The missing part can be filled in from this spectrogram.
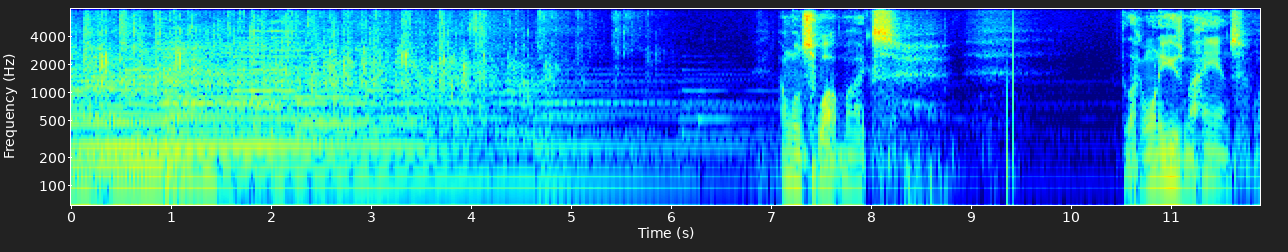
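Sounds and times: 
audience hand clapping: 0:00.0 - 0:06.0
sustained keyboard chords: 0:00.0 - 0:06.6
speech: 0:07.1 - 0:08.4, 0:10.6 - 0:11.8.

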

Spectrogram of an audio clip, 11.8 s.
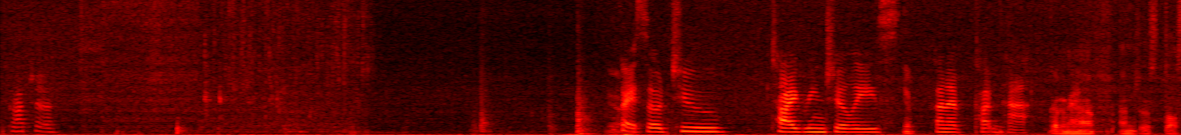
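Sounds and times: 
onions frying in a pan until translucent: 0:00.0 - 0:03.4, 0:06.1 - 0:11.8
speech: 0:00.1 - 0:00.8, 0:06.2 - 0:11.8.

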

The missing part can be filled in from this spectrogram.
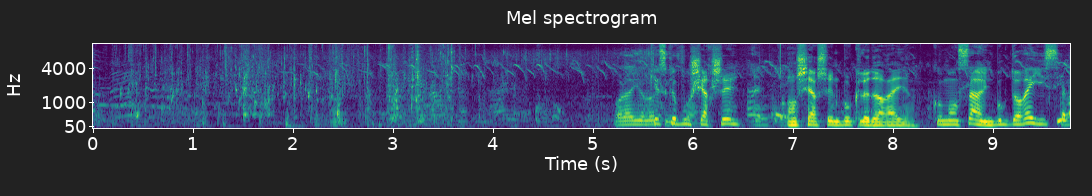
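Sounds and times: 
running water while washing dishes: 0:00.0 - 0:03.8
birds chirping: 0:00.0 - 0:09.7
speech: 0:05.2 - 0:09.7.

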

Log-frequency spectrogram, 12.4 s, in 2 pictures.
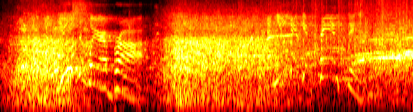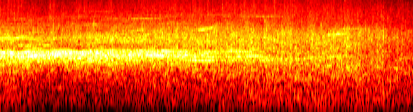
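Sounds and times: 
laughter: 0:00.0 - 0:06.0
women in audience clapping and cheering: 0:03.8 - 0:12.3.

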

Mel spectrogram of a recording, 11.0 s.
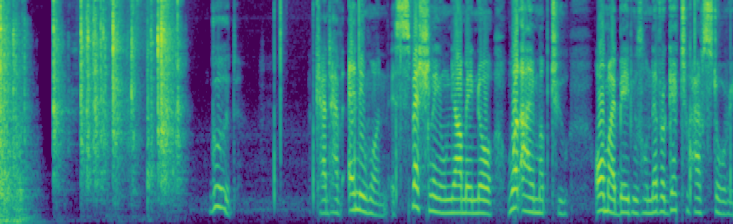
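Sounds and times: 
heavy door thudding shut with a low boom: 0:00.0 - 0:00.7
door lock clicking and rattling as it is locked: 0:00.0 - 0:02.9
speech: 0:03.2 - 0:03.6, 0:04.8 - 0:10.9.

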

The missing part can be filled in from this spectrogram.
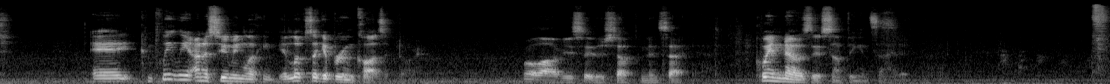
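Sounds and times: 
low hum: 0:00.0 - 0:11.0
speech: 0:00.9 - 0:04.1, 0:05.2 - 0:07.0, 0:07.6 - 0:09.2
sneeze: 0:10.9 - 0:11.0.

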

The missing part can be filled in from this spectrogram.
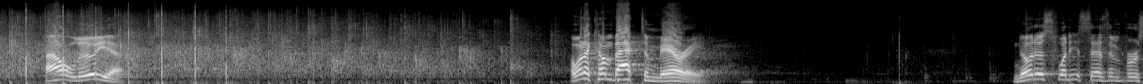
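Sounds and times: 
audience clapping: 0:00.0 - 0:06.0
speech: 0:00.4 - 0:01.4, 0:05.7 - 0:07.2, 0:10.1 - 0:11.4.

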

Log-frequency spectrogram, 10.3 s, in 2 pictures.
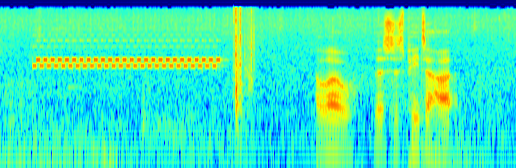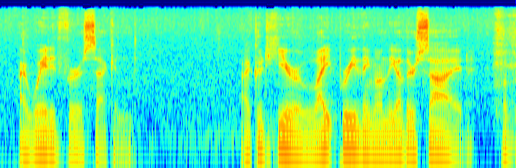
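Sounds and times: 
telephone ringing: 0:00.3 - 0:02.3
speech: 0:03.2 - 0:04.7, 0:05.4 - 0:06.6, 0:07.6 - 0:10.3.

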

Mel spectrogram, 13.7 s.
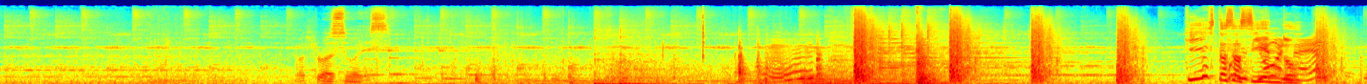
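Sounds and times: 
speech: 0:03.0 - 0:05.1, 0:12.1 - 0:13.4
short rising squeal: 0:04.4 - 0:08.5
repeated gunshots: 0:08.5 - 0:11.5, 0:13.2 - 0:13.6.

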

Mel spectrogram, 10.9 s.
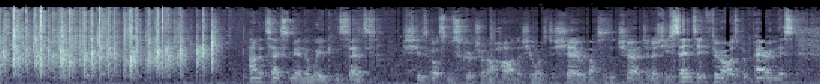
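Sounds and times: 
crowd applause: 0:00.0 - 0:03.0
speech: 0:03.4 - 0:10.9.

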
